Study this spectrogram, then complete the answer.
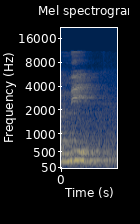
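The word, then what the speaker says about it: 二: Mình đọc là ni, thường thường trong số đếm mình đọc là ni.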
